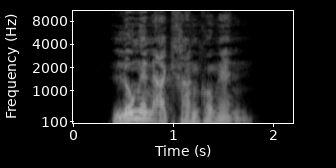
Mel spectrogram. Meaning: plural of Lungenerkrankung
- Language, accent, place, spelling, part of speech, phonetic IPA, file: German, Germany, Berlin, Lungenerkrankungen, noun, [ˈlʊŋənʔɛɐ̯ˌkʁaŋkʊŋən], De-Lungenerkrankungen.ogg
